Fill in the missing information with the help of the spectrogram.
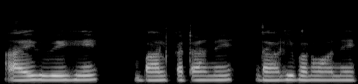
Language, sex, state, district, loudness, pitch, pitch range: Hindi, female, Bihar, Lakhisarai, -23 LUFS, 200 Hz, 195-205 Hz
